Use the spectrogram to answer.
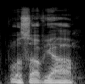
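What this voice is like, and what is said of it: Deep announcer-style voice. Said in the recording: “We'll take the deep voice. ... The State Farm man voice?”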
